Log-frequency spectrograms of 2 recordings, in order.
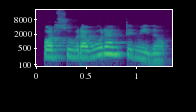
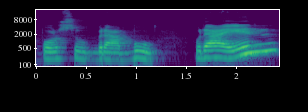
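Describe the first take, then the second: First: Said in the usual way. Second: "bravura el" drawn out very slowly with "el" rising; slow syllable reading. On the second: Shown as a demonstration. Teacher showing students the synalepha slowly. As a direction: stretch out "Por su bravura el" to show the vowels joining. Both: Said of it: "juntas porque termina en vocal y empieza en vocal".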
